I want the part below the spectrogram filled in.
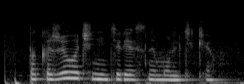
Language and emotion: Russian, neutral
